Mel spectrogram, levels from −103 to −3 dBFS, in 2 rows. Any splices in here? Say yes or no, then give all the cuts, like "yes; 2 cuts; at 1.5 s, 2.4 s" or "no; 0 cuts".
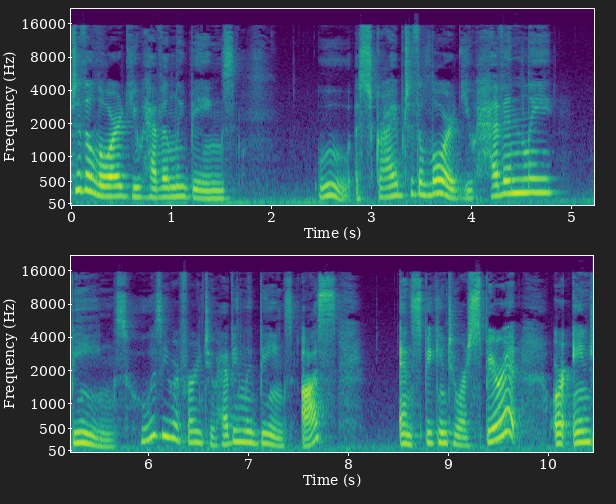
no; 0 cuts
